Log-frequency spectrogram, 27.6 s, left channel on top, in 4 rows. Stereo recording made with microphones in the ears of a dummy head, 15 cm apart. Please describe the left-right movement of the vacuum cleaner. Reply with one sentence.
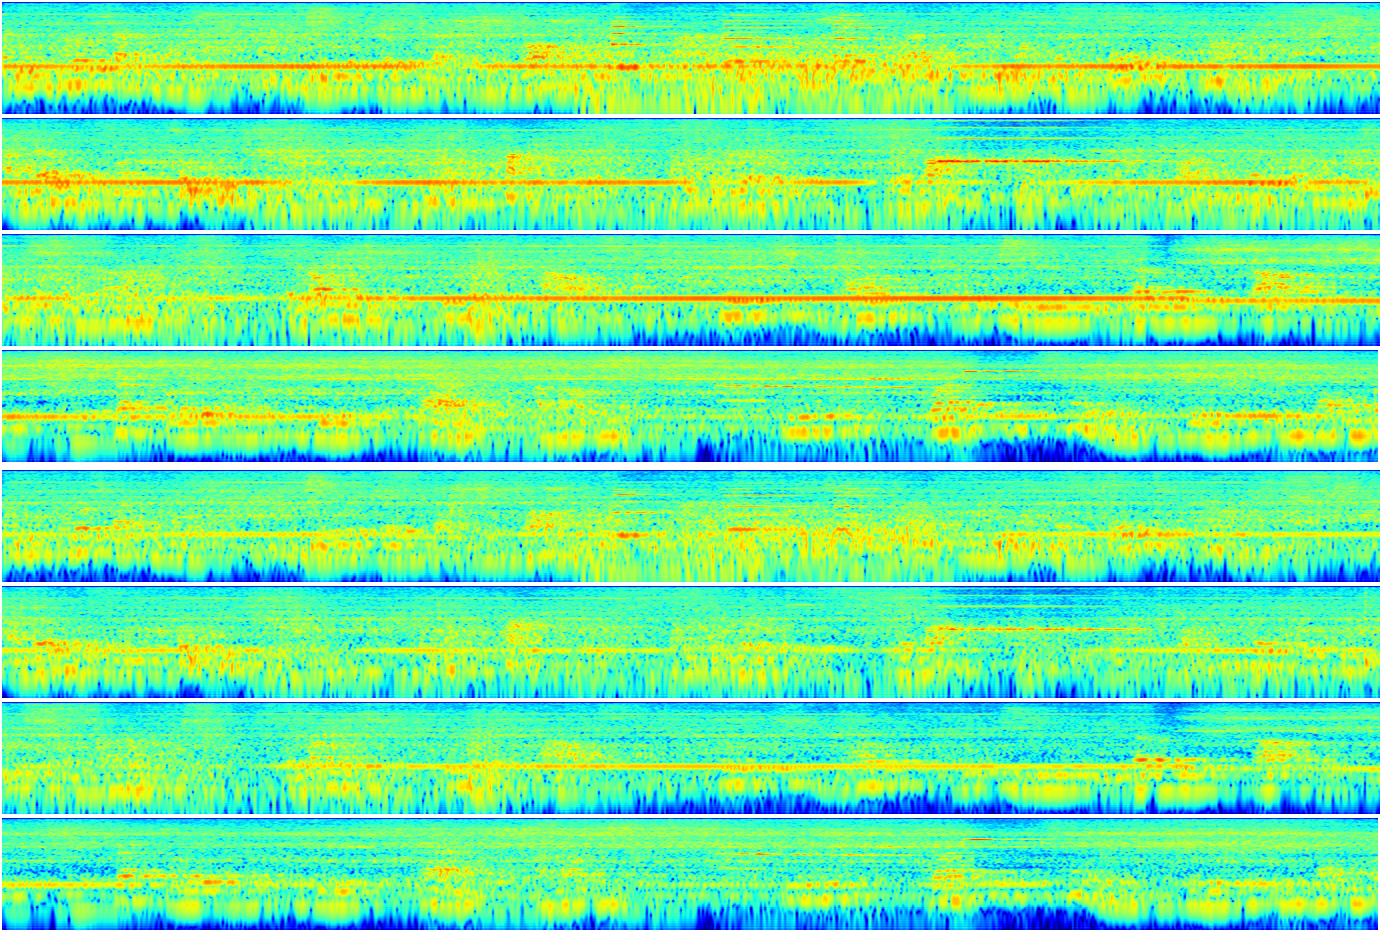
You can hear the vacuum cleaner move from right to left and back again.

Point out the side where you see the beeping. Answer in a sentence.
You can hear the beeping on the left.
